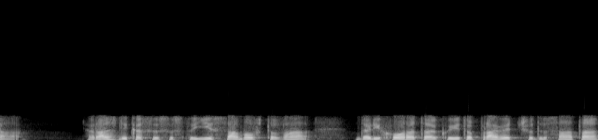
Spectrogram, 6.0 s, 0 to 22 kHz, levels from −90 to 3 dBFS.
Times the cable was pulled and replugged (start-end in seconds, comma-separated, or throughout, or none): none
